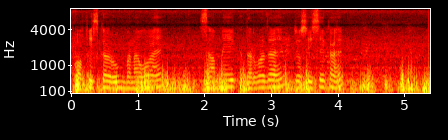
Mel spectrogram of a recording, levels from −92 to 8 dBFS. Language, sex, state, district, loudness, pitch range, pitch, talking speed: Hindi, male, Odisha, Malkangiri, -22 LUFS, 175-195 Hz, 185 Hz, 155 wpm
